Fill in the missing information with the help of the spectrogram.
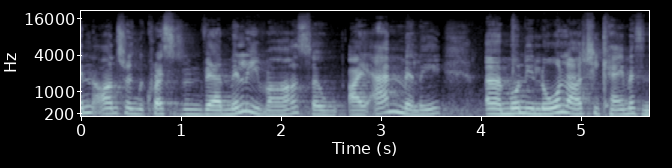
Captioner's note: speaks German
